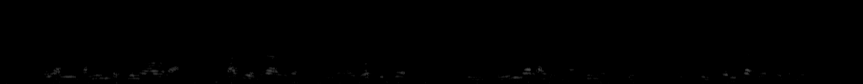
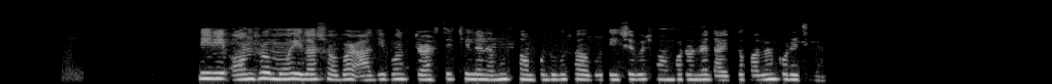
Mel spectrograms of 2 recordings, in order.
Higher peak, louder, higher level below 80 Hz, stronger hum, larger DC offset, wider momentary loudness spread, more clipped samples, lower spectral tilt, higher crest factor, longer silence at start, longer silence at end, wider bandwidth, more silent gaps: second, -48 dBFS vs -8 dBFS; second, -66 LUFS vs -22 LUFS; second, -84 dBFS vs -70 dBFS; neither; neither; about the same, 6 LU vs 7 LU; neither; about the same, -5.5 dB/octave vs -6 dB/octave; about the same, 20 dB vs 16 dB; second, 0.05 s vs 2 s; second, 0 s vs 2.3 s; about the same, 7.2 kHz vs 7 kHz; neither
